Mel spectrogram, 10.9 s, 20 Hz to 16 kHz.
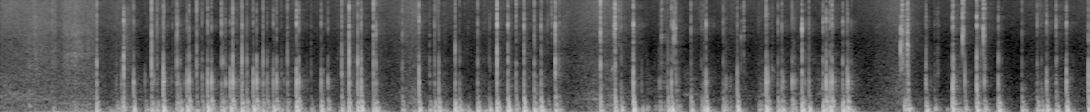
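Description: Long pointed nails tap and scratch the raised scales of a dark red matte croc-embossed leather wallet. Quick, dry, low-pitched taps and rustling scratches come in dense bursts, with brief pauses around 4, 6 and 9 seconds. Each tap stops almost instantly with no ring.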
